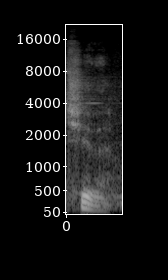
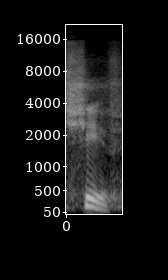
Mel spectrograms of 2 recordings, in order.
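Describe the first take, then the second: First: The name ends with an added vowel sound. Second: The name ends on the consonant v. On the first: The speaker calls it wrong. "not Shiva" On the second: The speaker calls it right. "It's Shiv"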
